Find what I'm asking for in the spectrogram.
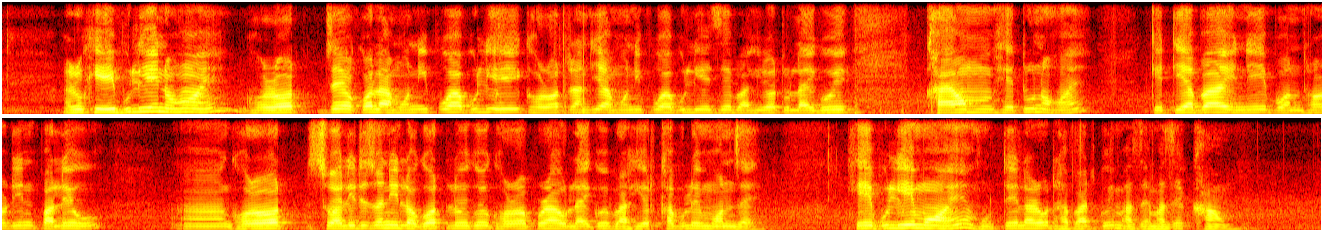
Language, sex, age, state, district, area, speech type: Assamese, female, 30-45, Assam, Lakhimpur, rural, spontaneous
